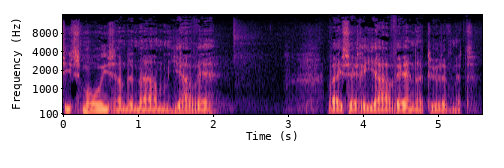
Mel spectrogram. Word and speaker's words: Yahweh: Als je inademt is het. En als je uitademt. Dus met je in- en uitademen spreek je die naam Yahweh uit.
